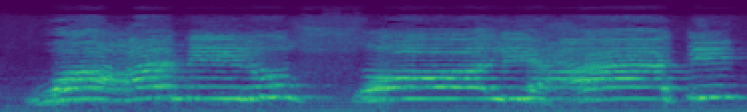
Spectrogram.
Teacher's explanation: یہ صاد حروف مستعلیہ میں سے ہے، پر پڑا جائے گا. اس کی وجہ سے جو کھڑا زبر ہے الف کا قائم مقام وہ بھی پر ہوگا.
